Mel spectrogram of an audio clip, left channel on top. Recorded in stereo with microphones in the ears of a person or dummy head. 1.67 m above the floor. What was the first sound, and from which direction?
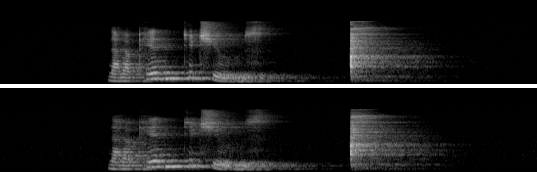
A woman speaking, 35° left (ahead or behind).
